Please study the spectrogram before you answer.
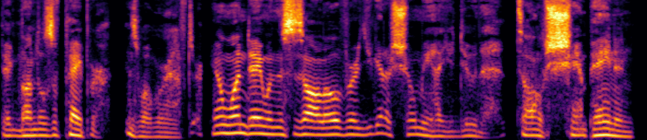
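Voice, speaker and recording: Man playing Sam Coe, husky folksy space cowboy. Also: medium pitch, a little fast, no echo, clean studio sound, lightly acted. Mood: wry, easygoing. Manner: folksy, wry, conversational. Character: easygoing, wry space cowboy pilot and father. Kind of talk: video game voice acting.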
